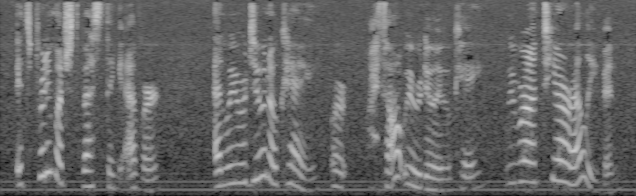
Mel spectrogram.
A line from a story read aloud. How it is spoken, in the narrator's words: says excitedly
